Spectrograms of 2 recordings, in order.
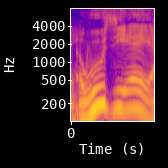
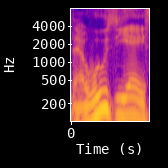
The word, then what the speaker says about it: Awuzie: Cincinnati lost its best cornerback when Chidobe Awuzie, is that how you say his name? I don't even know how to say his name. Well, he departed the first half. – Awuzie, actually, that sounds right. Now that's triggering something in my head. Awuzie sounds right.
